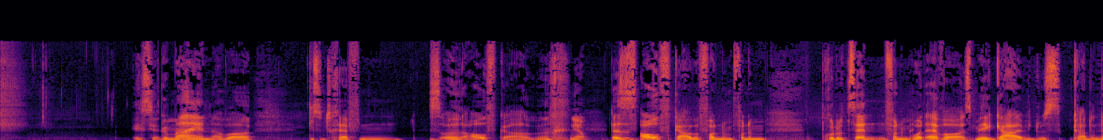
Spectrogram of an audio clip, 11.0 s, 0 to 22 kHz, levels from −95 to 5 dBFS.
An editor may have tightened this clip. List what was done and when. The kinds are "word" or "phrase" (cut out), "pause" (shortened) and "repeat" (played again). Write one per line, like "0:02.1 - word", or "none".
0:01.6 - word
0:03.1 - word
0:04.3 - word
0:06.4 - word
0:09.1 - word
